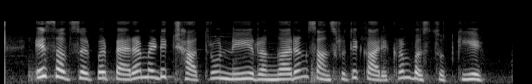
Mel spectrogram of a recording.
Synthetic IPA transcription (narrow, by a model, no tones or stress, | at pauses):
ɪsəʋsəɾpəɾpɛːɾaːmɛːɖɪk̚t͡ʃʰaːt̪ɾõːneːɾə̃ŋɡaːɾə̃ŋɡsãːnskɾɪt̪ɪkːaːɾjəkɾəmbəst̪ʊt̪kieː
